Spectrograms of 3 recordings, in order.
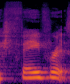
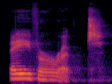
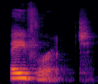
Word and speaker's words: favorite: it with three syllables, favorite. But that is not correct. Notice how in the middle we kind of condense two of the syllables together to make a weak sound. So it's more like favorite.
